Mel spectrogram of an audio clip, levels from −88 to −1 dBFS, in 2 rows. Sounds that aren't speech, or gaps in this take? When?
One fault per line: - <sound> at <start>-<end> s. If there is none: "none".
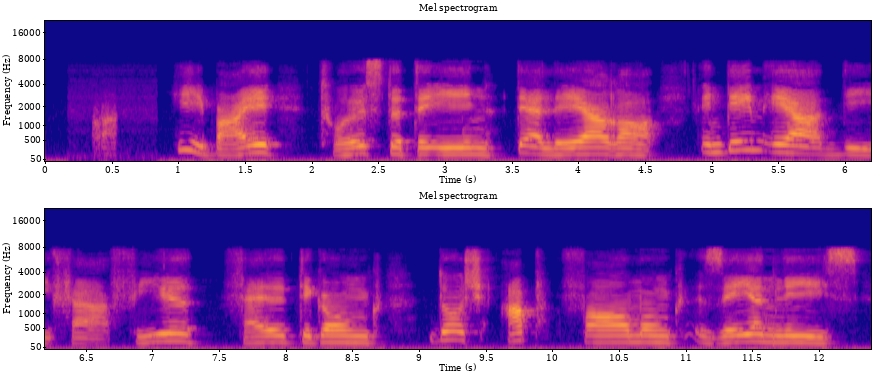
- laugh at 0.4-0.5 s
